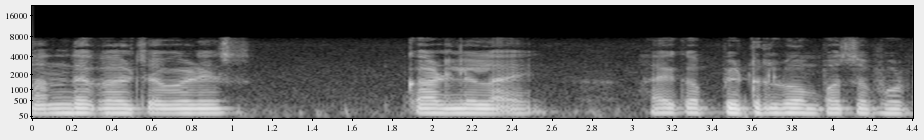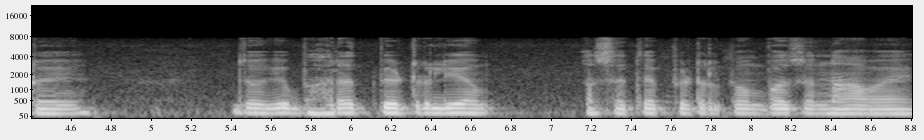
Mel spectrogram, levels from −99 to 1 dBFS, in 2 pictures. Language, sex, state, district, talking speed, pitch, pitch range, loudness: Marathi, male, Maharashtra, Aurangabad, 130 wpm, 125 Hz, 120-130 Hz, -17 LUFS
